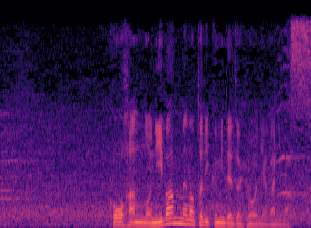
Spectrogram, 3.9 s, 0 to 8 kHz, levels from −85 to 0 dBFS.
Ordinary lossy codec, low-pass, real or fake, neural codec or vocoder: AAC, 48 kbps; 7.2 kHz; real; none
